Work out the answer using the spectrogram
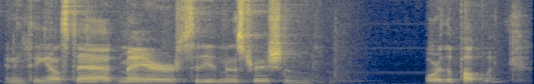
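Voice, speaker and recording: A man with a somewhat high voice runs a council meeting from the chair. He calls agenda items in a courteous, procedural way and speaks into a desk microphone in the council chamber. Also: fairly even intonation, a little fast, fairly bright tone, a little hiss or hum. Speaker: council president.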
